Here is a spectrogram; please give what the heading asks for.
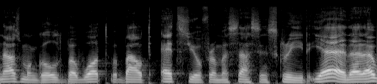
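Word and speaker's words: Ezio: It's just e z i o in Italian. Etsio auditori if you want to say it the Italian way.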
